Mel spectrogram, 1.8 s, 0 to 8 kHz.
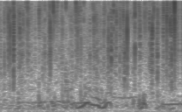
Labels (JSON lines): {"label": "biophony, cascading saw", "recorder": "SoundTrap 600 or HydroMoth"}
